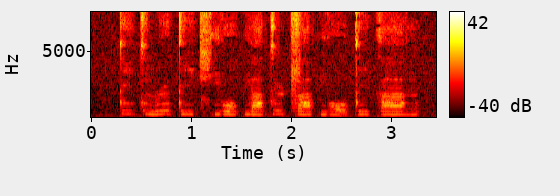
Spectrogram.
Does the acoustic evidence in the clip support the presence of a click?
no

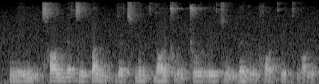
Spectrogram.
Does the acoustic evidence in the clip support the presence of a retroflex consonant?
yes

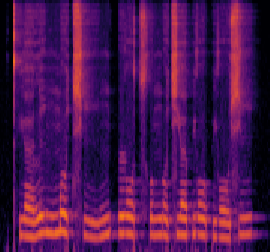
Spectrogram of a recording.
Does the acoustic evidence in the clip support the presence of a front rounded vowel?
no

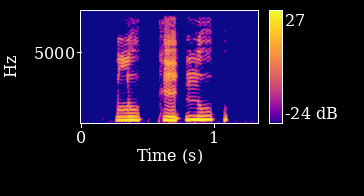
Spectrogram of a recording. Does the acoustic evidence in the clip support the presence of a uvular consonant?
no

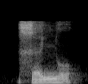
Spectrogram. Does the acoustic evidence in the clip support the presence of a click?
no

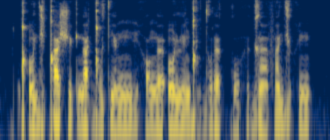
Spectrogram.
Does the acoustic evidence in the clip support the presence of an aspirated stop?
no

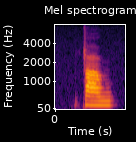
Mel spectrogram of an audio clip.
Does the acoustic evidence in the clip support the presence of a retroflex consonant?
yes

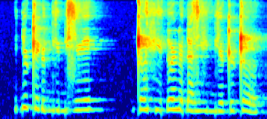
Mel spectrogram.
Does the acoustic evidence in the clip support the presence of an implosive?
yes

